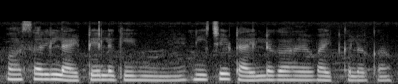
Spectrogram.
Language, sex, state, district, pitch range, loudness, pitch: Hindi, female, Uttar Pradesh, Lalitpur, 195-225 Hz, -17 LUFS, 205 Hz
